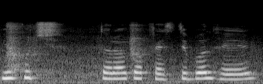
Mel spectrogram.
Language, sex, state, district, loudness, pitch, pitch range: Hindi, female, Arunachal Pradesh, Papum Pare, -15 LUFS, 270 Hz, 260-280 Hz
